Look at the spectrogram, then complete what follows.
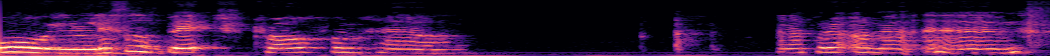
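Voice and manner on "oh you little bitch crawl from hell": put-on English accent. Quoting a line from a tv show: imitating an english accent. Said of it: "she says it in an English accent".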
